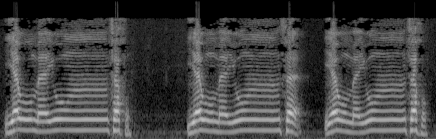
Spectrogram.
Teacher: إخفاء النون الساكنة عند الفاء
